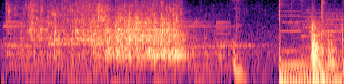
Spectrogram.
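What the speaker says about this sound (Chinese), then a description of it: "跟住再将水倒落搅拌机度啦" Water pours steadily into a blender jar, a soft continuous splashing that fades out. A louder knock and handling noise follows near the end.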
